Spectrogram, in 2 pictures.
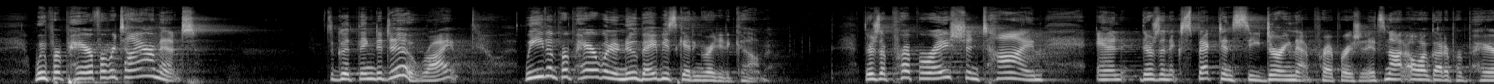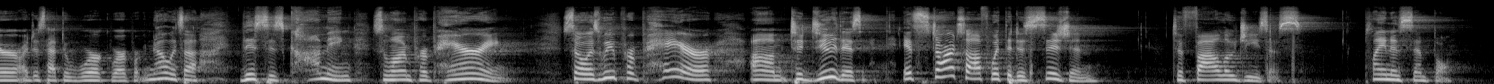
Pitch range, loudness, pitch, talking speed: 200-265 Hz, -16 LUFS, 230 Hz, 155 wpm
